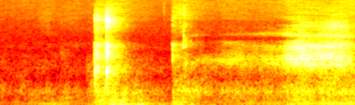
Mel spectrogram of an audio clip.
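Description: Near silence with a few faint, short clicks about half a second and a second in.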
